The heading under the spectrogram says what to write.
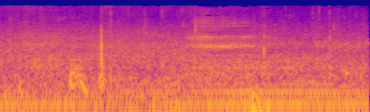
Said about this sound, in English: Oh yeah, there it is. Yeah, there's just a bit of a little stream that goes along through town here. I don't know if you can hear the water going.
